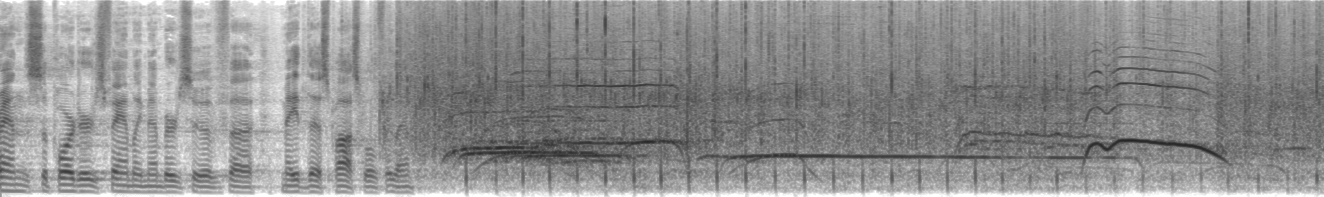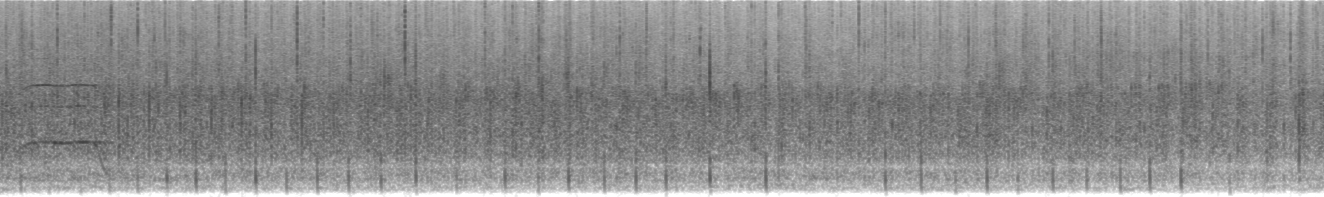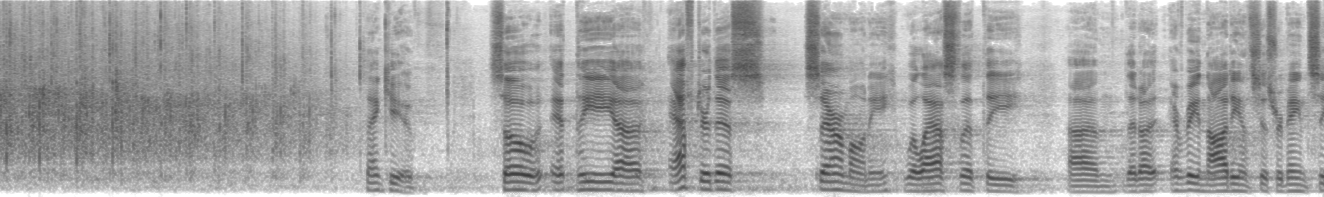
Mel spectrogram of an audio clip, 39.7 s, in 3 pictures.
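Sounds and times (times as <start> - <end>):
speech: 0.0 - 4.5, 30.2 - 30.8, 31.4 - 39.7
audience applause: 3.8 - 30.1.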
